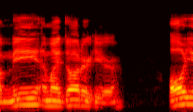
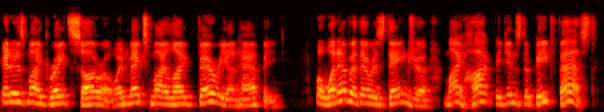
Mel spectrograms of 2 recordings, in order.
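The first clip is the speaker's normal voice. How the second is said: sorrowful lion; 7 semitones higher, 5 dB louder than usual. Acted. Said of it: "wiping a tear from his eye".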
